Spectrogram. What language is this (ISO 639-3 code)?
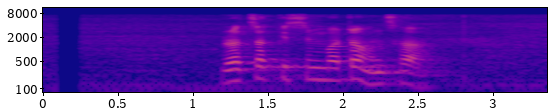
nep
